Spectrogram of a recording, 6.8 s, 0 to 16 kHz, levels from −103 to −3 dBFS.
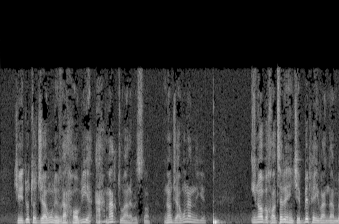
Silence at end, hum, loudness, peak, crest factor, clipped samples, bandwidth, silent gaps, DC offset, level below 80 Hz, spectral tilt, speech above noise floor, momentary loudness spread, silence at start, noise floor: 0 s; none; -29 LUFS; -8 dBFS; 22 dB; under 0.1%; 11.5 kHz; none; under 0.1%; -58 dBFS; -5 dB/octave; 30 dB; 9 LU; 0.3 s; -59 dBFS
